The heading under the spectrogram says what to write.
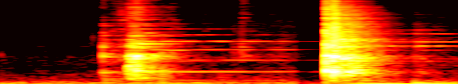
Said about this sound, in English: Or, maybe pots. Kind of heartwarming. Maybe pots and pans. Maybe pots and pans banging around might be anxiety provoking.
